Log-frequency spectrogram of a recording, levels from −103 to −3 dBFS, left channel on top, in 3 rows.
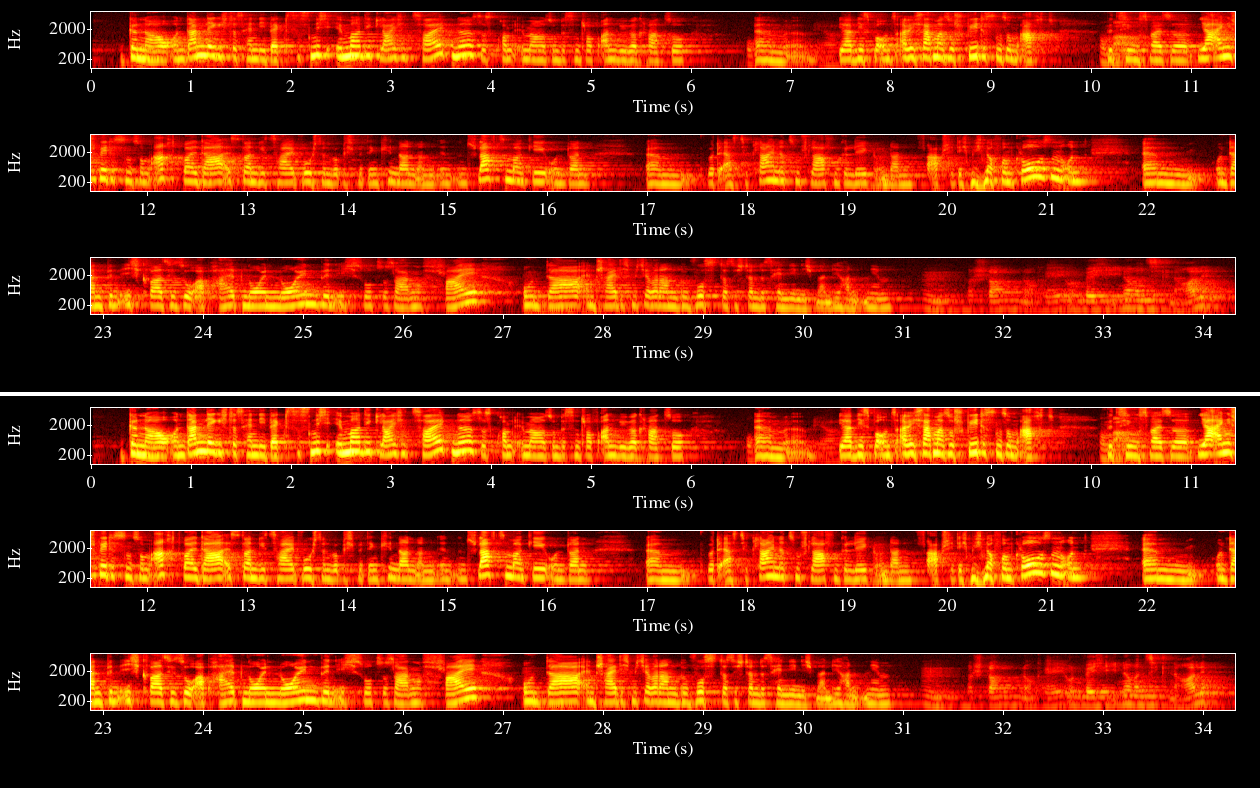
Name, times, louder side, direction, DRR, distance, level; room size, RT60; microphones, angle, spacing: voice 1, 0.4-6.0 6.6-9.5 10.3-16.5 17.0-30.9, right 4 dB, 30° right, 18 dB, 0.5 m, -31 dB
voice 2, 5.2-5.5 6.5-7.5 10.1-11.0 11.8-11.9 19.1-19.4 27.2-27.6 31.2-34.0, right 2 dB, 50° right, 5 dB, 2.3 m, -48 dB
22.0 x 9.8 x 6.5 m, 1.1 s
head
